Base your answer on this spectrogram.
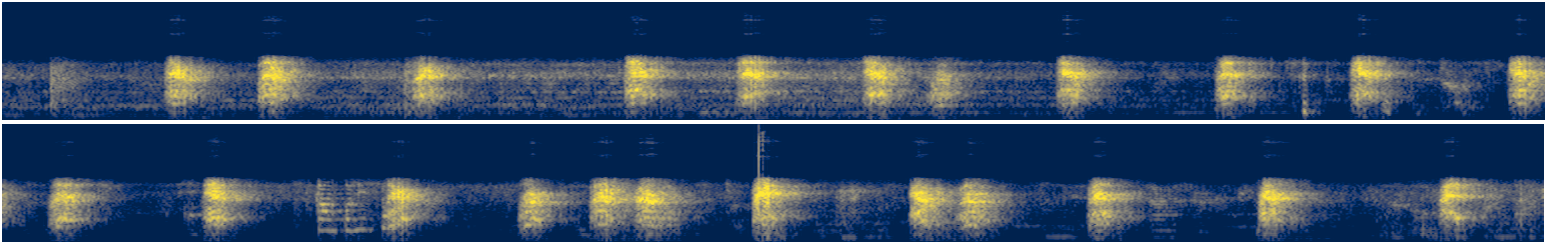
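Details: Puppy named Scampi Fry barking on bonfire night, kept up all night: about two dozen sharp, loud barks, roughly one per second, with short gaps between them and a quiet background.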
